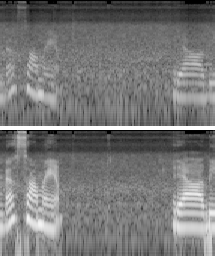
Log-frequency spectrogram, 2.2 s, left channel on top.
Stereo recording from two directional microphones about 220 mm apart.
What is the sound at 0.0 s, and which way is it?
Speech, 50° right (ahead or behind).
